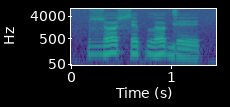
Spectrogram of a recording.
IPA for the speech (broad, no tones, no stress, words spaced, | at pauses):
ɮœ ɬep lœ ɡe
